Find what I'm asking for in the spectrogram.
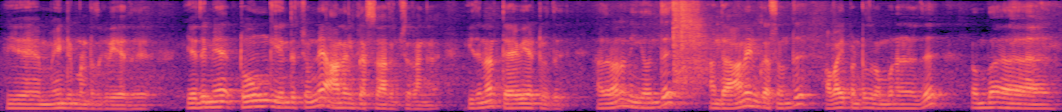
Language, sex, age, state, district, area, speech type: Tamil, male, 45-60, Tamil Nadu, Salem, rural, spontaneous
